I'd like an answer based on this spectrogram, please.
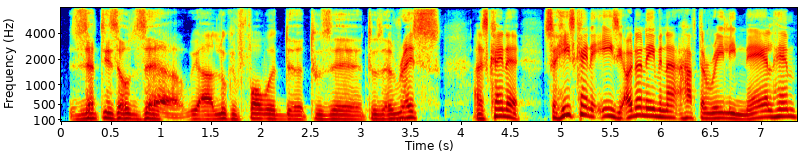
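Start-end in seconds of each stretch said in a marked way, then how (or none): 0.2-3.8 put-on caricatured, dramatic, theatrical French accent. Imitating a team principal's voice: dramatic French accent. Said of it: "Dramatic French accents".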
